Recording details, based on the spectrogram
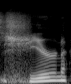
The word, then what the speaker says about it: Shearn: I think Sheeran is how you pronounce that name. Is this someone you've ever heard of? – Is he related to Ed Sheeran? – No, it's Sheeran. – Oh, okay. – S-H-E-A-R-N is the first name.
